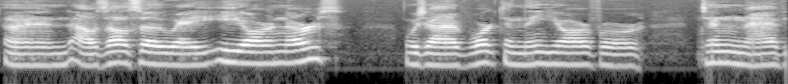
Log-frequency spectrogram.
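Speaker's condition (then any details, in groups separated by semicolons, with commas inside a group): ALS, bulbar onset; constant slurred speech, hard to communicate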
